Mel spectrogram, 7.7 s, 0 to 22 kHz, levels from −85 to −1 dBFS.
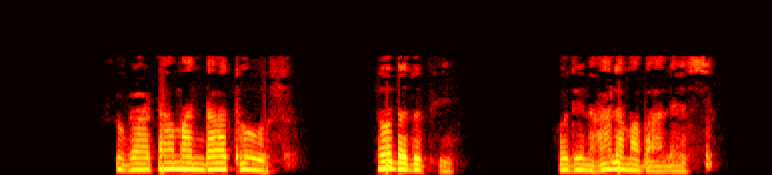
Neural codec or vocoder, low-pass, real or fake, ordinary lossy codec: none; 7.2 kHz; real; MP3, 24 kbps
